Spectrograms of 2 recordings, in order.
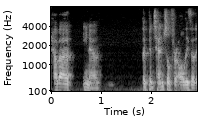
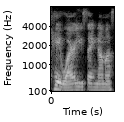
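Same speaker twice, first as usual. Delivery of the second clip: ordinary talk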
